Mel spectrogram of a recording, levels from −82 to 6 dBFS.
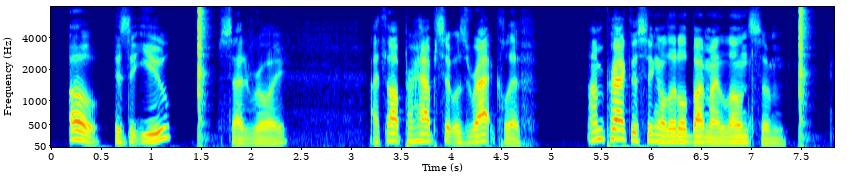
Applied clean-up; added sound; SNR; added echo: none; Fire; 14 dB; none.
